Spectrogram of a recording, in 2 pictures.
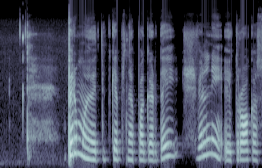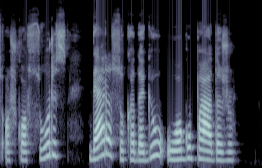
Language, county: Lithuanian, Telšiai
